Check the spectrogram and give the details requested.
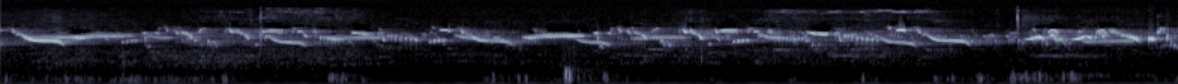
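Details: Eurasian skylarks singing in flight over a wheat field full of them near Bath, England, recorded on an iPhone: a continuous high, rapid warbling of trilled and slurred notes, with soft low thumps of wind or handling beneath.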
